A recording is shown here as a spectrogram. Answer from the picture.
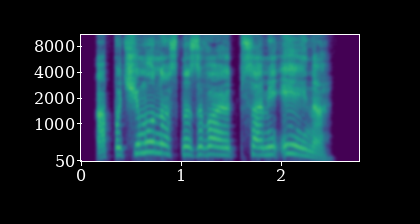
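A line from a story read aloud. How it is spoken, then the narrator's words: Loud question from teenage boy. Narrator (Russian): Парень лет 13, громко спросил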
